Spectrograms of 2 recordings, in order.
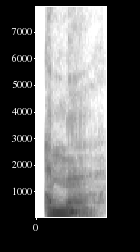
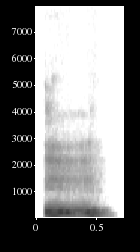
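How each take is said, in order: First: The consonant is followed by an added vowel. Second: A short pure consonant sound with no vowel. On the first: The speaker calls it wrong. "they might go emmer. I've really accentuated that" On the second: The speaker calls it right. "which makes the sound M"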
